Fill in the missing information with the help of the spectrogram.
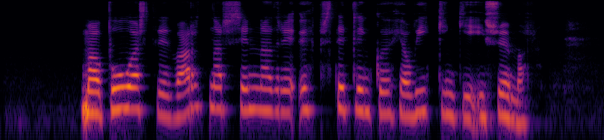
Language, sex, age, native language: Icelandic, female, 30-39, Icelandic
